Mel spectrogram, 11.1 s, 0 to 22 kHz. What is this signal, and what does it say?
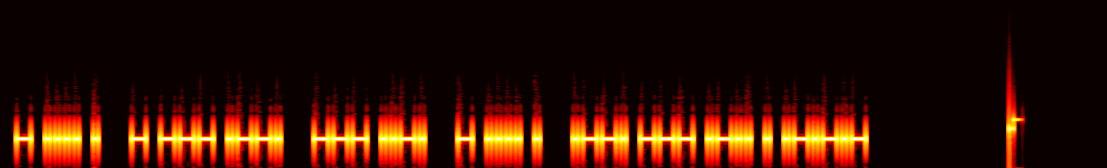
Morse code, heard as a keyed tone, about 25 wpm, 700 Hz. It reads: THE TOP OF THE POLE.
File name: practice / 25wpm / Sentences with 4-Word Phrases - 25wpm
